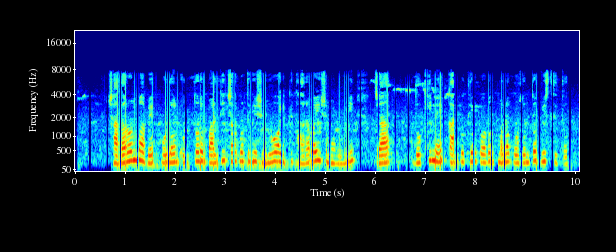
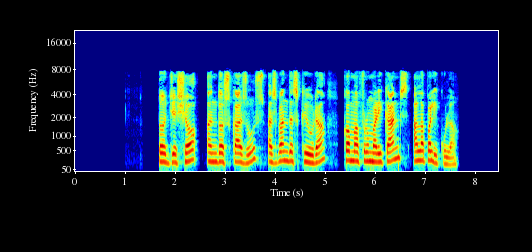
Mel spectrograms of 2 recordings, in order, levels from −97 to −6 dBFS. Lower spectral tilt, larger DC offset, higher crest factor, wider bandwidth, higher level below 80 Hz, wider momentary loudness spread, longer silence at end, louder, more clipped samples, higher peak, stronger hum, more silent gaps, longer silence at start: first, -6.5 dB/octave vs -3.5 dB/octave; neither; about the same, 18 dB vs 18 dB; about the same, 8 kHz vs 8.2 kHz; first, -56 dBFS vs -64 dBFS; about the same, 10 LU vs 8 LU; second, 0.25 s vs 0.85 s; second, -28 LUFS vs -18 LUFS; neither; second, -10 dBFS vs -2 dBFS; neither; second, none vs 5.33-5.38 s; second, 0.15 s vs 1.7 s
